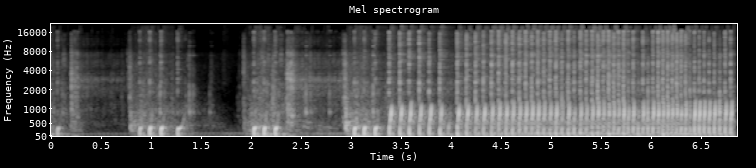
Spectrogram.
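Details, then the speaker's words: Yamaha Vega R four-stroke, after valve lapping and ring cleaning for lost compression, exhaust not yet fitted: short cranking bursts then sharp open-pipe pops settling into a quick even firing beat; engine now starts and runs. "Oke Kang Bro, jadi motor udah mau hidup."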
